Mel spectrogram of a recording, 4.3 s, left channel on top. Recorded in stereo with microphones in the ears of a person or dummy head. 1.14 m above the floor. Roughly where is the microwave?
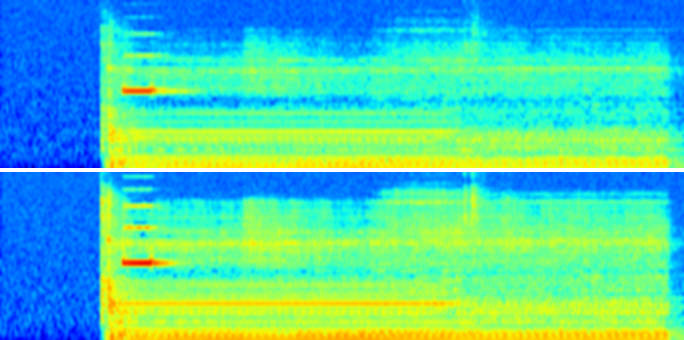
Right.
